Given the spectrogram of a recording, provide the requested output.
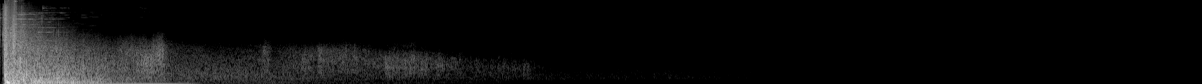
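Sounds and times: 
M249 machine gun muzzle firing: 0.0 - 4.4.

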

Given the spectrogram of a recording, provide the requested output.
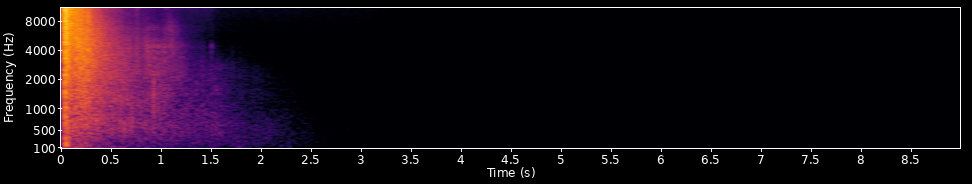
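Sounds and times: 
G36 firing with silencer in stereo: 0.0 - 1.8.

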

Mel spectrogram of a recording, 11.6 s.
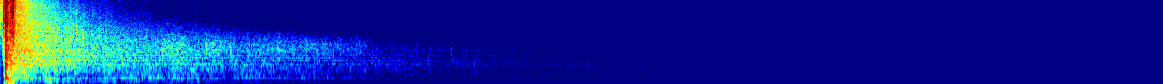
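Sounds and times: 
MP5 submachine gun muzzle blast: 0.0 - 2.6.

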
